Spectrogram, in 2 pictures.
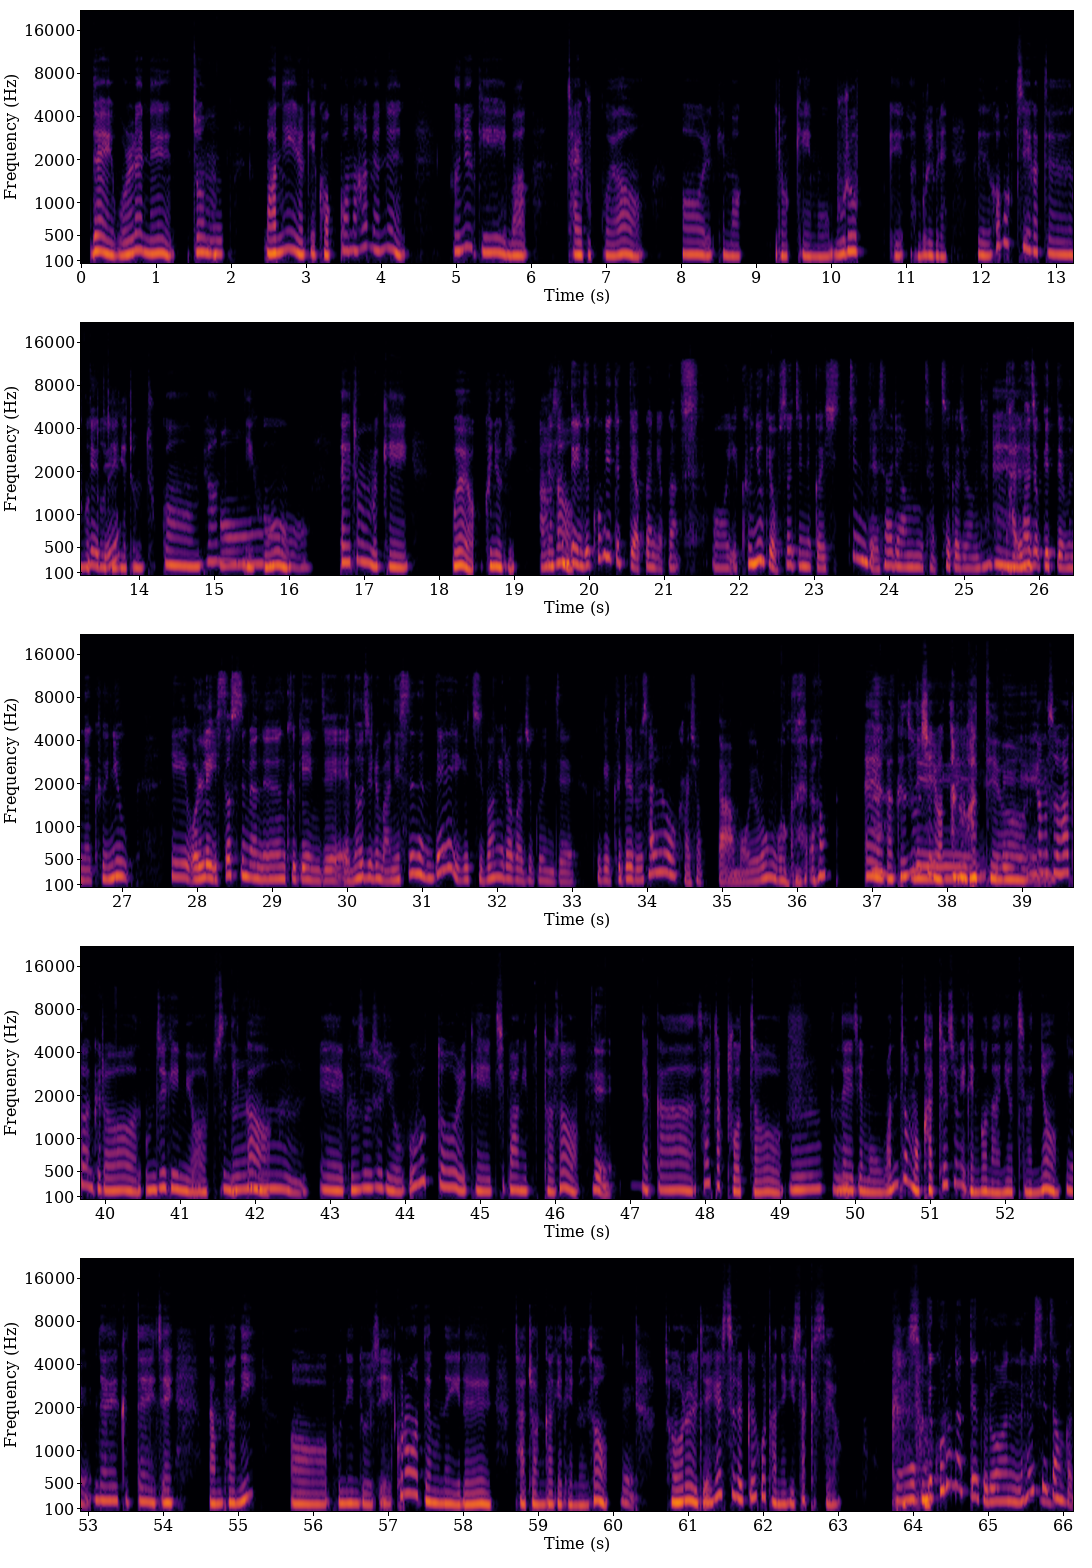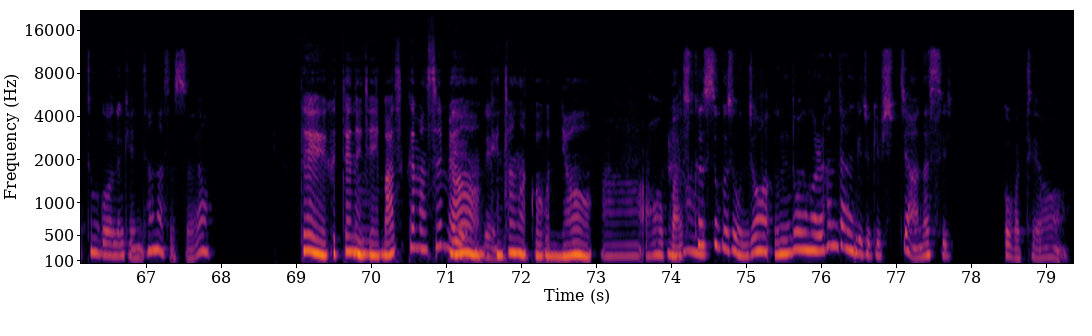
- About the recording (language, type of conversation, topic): Korean, podcast, 운동을 꾸준히 하게 된 계기는 무엇인가요?
- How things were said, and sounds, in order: other background noise; laughing while speaking: "요런 건가요?"; laughing while speaking: "왔던 것 같아요"; tapping; laughing while speaking: "그래서"; "괜찮았거든요" said as "괜찮았거건요"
